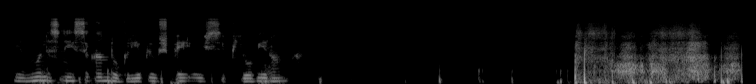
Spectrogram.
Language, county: Lithuanian, Marijampolė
